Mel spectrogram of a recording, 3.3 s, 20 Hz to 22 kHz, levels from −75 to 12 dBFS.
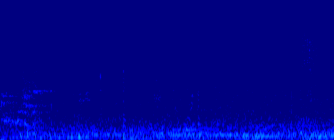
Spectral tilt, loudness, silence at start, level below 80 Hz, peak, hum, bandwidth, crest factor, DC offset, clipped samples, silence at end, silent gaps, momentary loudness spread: -4 dB/octave; -58 LUFS; 0 s; -66 dBFS; -40 dBFS; none; 12 kHz; 16 dB; under 0.1%; under 0.1%; 0 s; none; 2 LU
